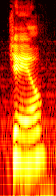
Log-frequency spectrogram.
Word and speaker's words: Gail: Gail Jail jail yes it's spelled with a g a it's spelled it's spelled like that but it said jail oh why Gil is said like jail but it's Gail it's jail it's but it says Gail but it's jail it's it's Gail like a really nice middle-aged secretary in a library no it's jail like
